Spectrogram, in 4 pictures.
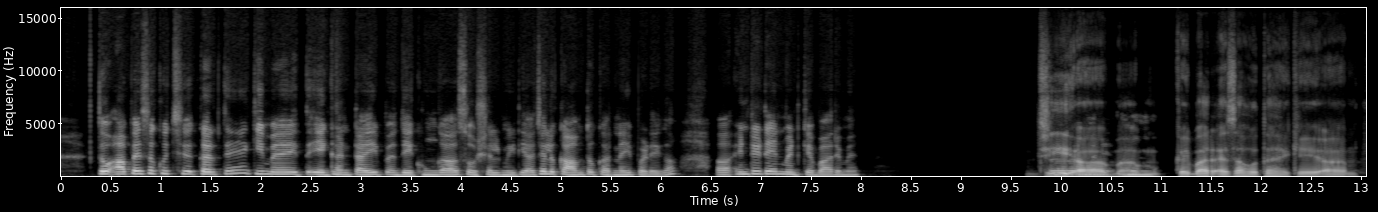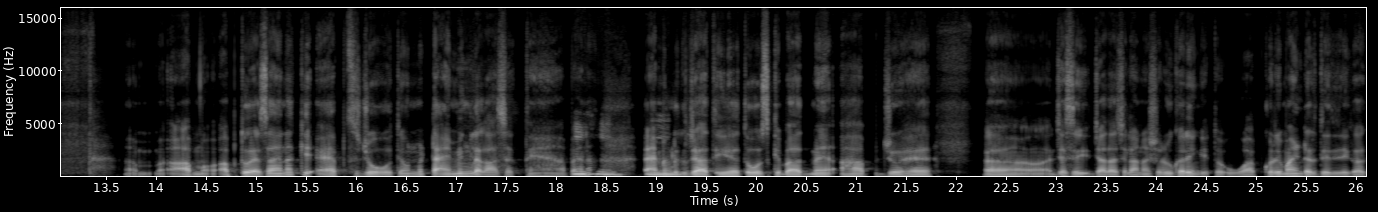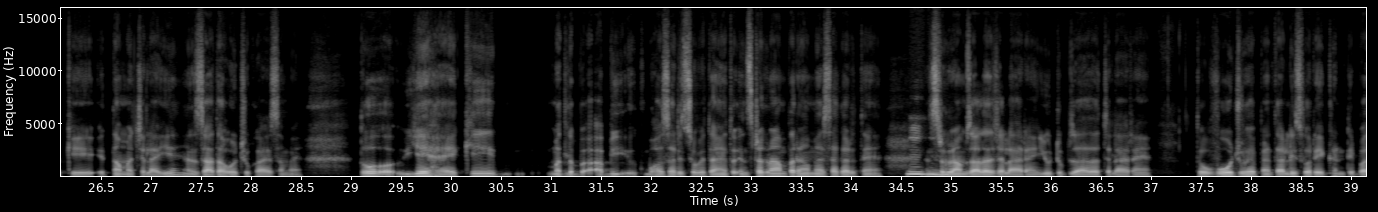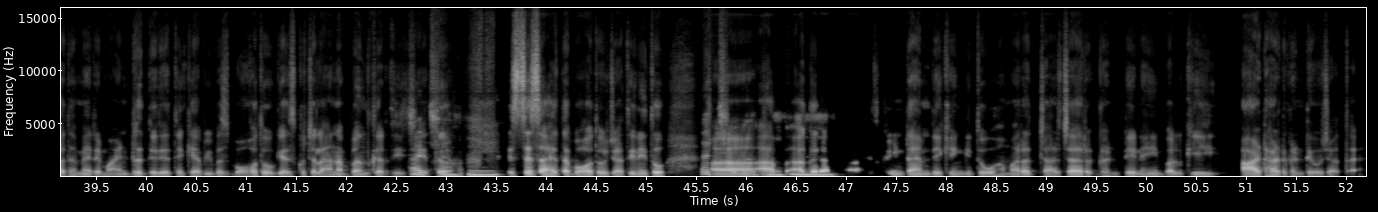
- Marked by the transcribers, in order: in English: "एंटरटेनमेंट"; in English: "ऐप्स"; in English: "टाइमिंग"; in English: "टाइमिंग"; in English: "रिमाइंडर"; in English: "रिमाइंडर"; tapping; laughing while speaking: "तो"; in English: "टाइम"
- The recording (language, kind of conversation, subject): Hindi, podcast, फोन के बिना आपका एक दिन कैसे बीतता है?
